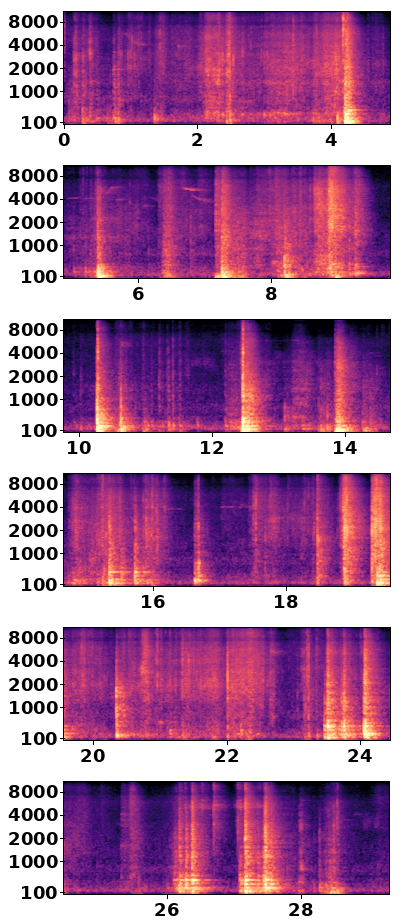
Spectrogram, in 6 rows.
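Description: Unpacking a Picobrew Z1 brewing appliance on a countertop: irregular knocks and thunks as the unit and its foam packing end caps are handled and set down, with rustling of foam and paper between them.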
